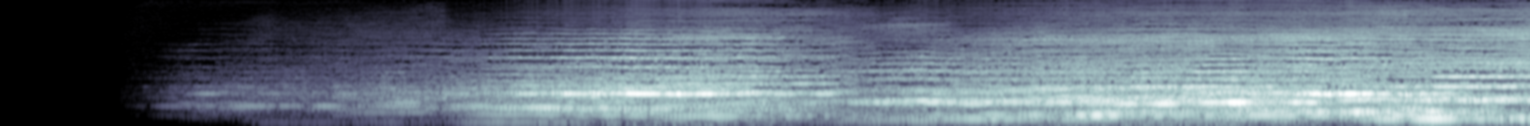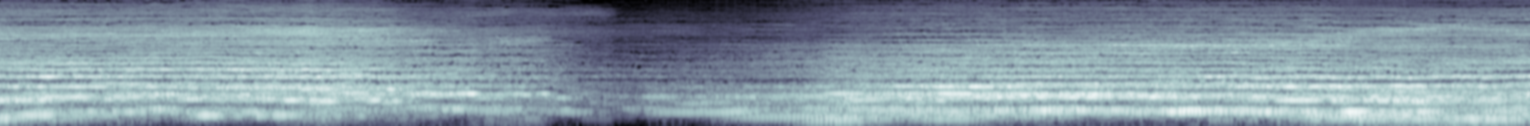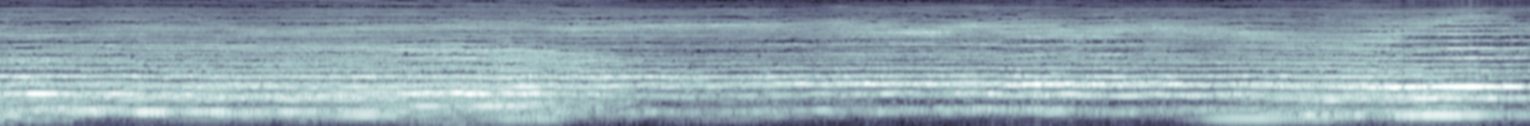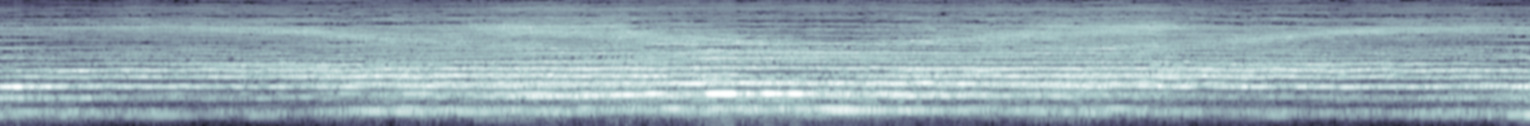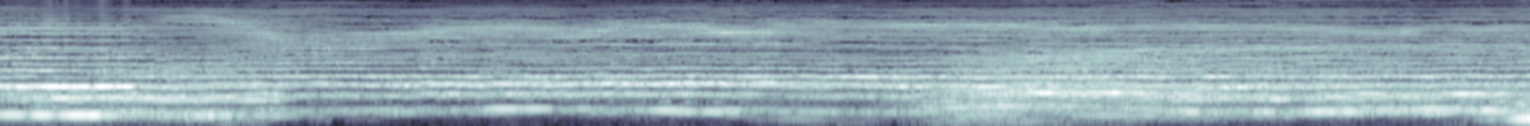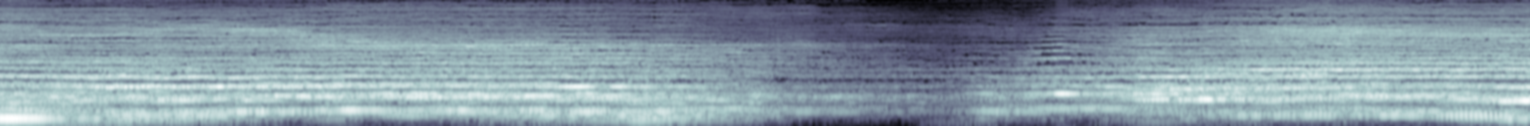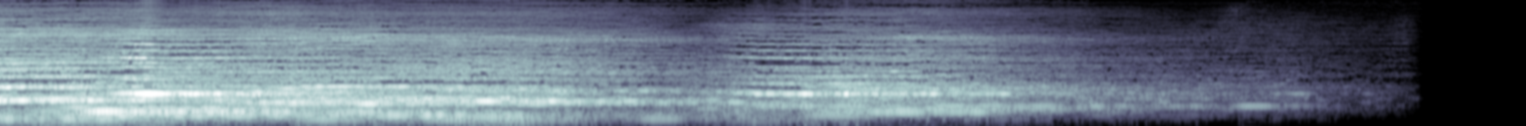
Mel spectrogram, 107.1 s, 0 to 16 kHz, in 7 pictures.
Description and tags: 08 chant bunker FINAL (06+07 combo)
Creepy sound design, crazy choirs. seventh step of processing of the bunker singing sample in Ableton. Recorded simultaneously the two previous sample.
abstract, ambiance, effect, freaky, future, fx, High-pitched, horror, reverb, sci-fi, sfx, sound-design, sounddesign, soundeffect, strange, weird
